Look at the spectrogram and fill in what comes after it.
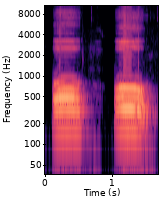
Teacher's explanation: कंठोष्ठ। कंठ और होठों के उपयोग से बोले जाने वाले वर्ण, जैसे ओ, ऊ।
